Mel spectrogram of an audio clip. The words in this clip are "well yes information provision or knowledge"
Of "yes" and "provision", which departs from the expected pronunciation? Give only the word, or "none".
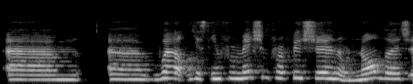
provision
